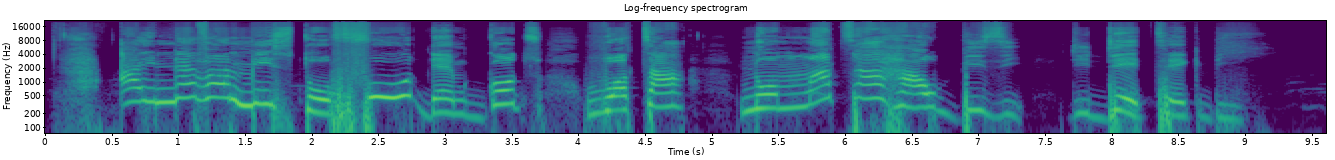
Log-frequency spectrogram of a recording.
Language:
Nigerian Pidgin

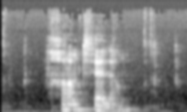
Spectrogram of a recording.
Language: Kabyle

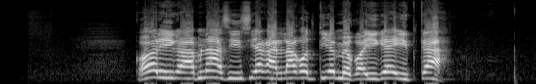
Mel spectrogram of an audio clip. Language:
Kalenjin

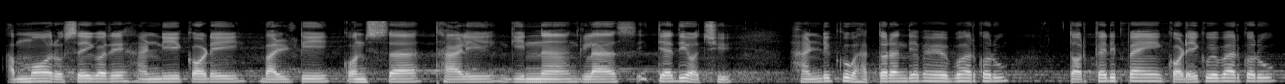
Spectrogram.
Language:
Odia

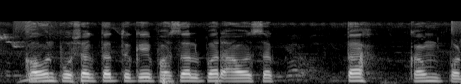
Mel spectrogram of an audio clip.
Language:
Bhojpuri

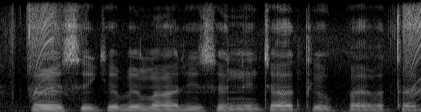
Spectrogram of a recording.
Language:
Bhojpuri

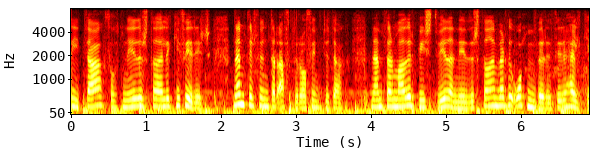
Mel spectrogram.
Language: Icelandic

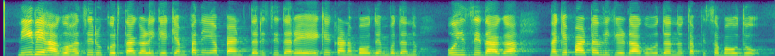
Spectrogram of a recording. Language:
Kannada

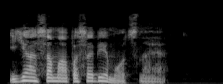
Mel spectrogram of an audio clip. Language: Belarusian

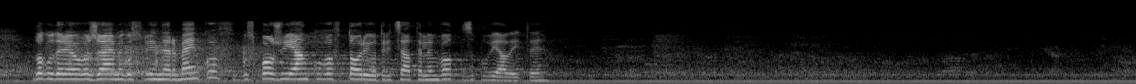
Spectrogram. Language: Bulgarian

